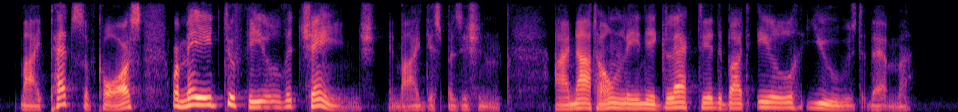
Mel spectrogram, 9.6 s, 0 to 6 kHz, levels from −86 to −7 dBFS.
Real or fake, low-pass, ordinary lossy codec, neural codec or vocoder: fake; 5.4 kHz; Opus, 16 kbps; vocoder, 22.05 kHz, 80 mel bands, Vocos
